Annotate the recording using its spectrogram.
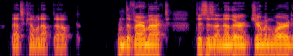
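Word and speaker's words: Wehrmacht: coming up though the Vera this is another German word in German you pronounce W's like V's because they're uh that's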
